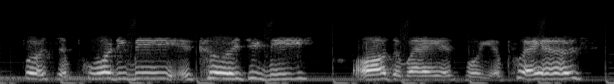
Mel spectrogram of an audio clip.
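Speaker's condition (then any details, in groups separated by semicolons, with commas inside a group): Cerebral palsy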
